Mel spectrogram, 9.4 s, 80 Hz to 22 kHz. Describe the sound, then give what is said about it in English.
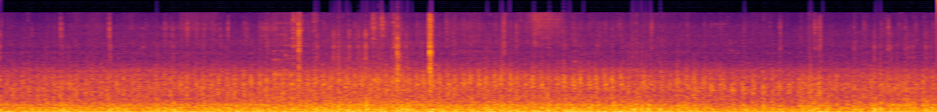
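Loud, continuous low roar of a car driving along a rough, damaged stretch of Highway 2 between Nebraska City and Lincoln, with tire and road rumble dominating throughout, faint rattles above it, and no talking. “all that sound you're hearing, folks, is the fucking road.”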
